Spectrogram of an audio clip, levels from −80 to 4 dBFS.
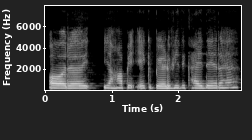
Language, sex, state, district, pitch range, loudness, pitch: Hindi, female, Chhattisgarh, Bilaspur, 215-225 Hz, -17 LUFS, 220 Hz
